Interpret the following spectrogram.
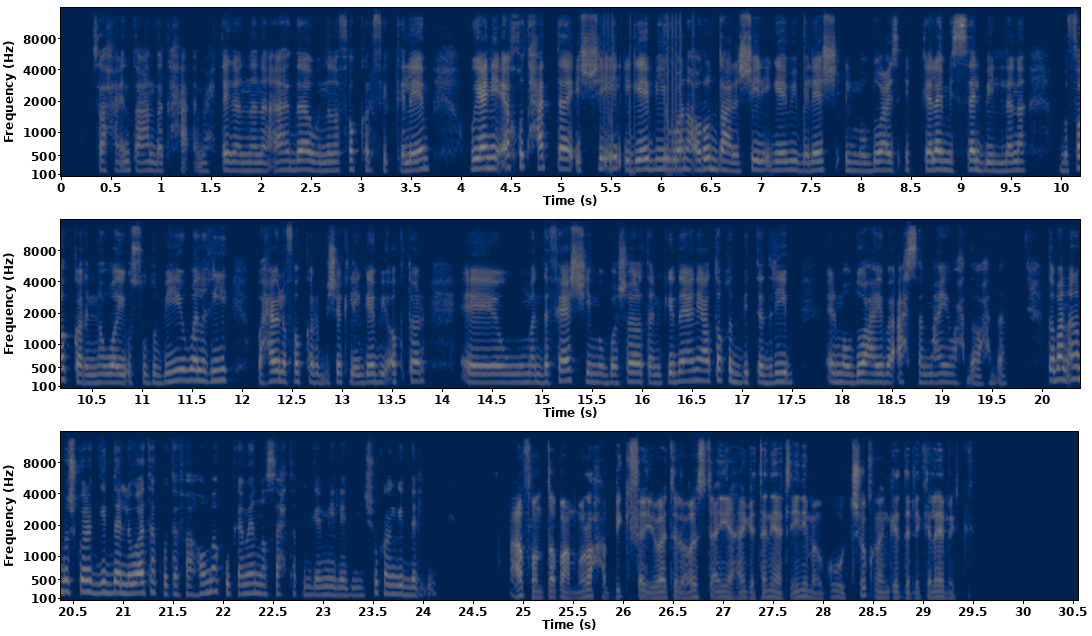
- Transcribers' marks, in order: tapping
- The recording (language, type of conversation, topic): Arabic, advice, إزاي أستقبل النقد من غير ما أبقى دفاعي وأبوّظ علاقتي بالناس؟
